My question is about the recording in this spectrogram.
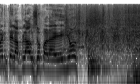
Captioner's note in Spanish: Ovación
